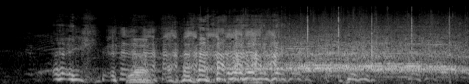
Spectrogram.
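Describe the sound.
A crowd at a prize-giving for an exhibition cheers, claps and waves, starting with scattered whoops and laughter that swell into steady, sustained applause with dense crackling claps and mixed voices, loud.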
